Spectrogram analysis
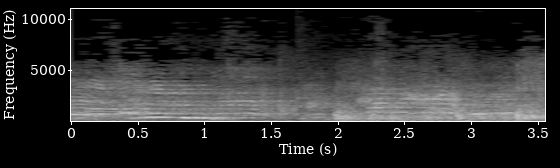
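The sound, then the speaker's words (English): A wrestler's chokeslam into a backbreaker during a wrestling match, a heavy dull slam and thud landing beneath steady commentary and crowd noise. “choke slam into a backbreaker”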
